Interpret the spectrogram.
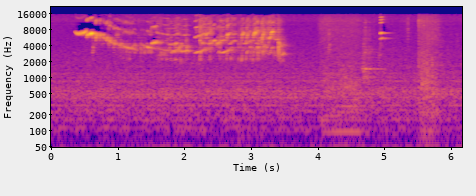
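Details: Finches in an indoor community aviary in Edmonton, Canada, not breeding, filmed in March: a loud sharp chirp opens a descending buzzy warbled phrase lasting about three seconds, followed by scattered soft chirps and rustling.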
